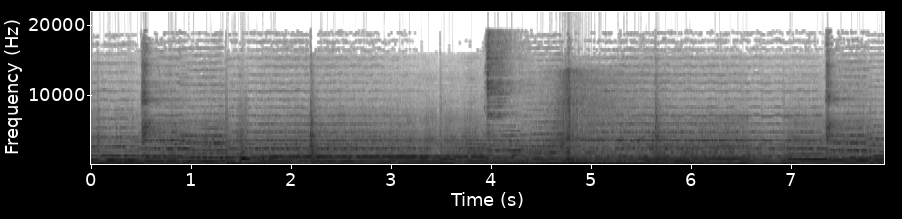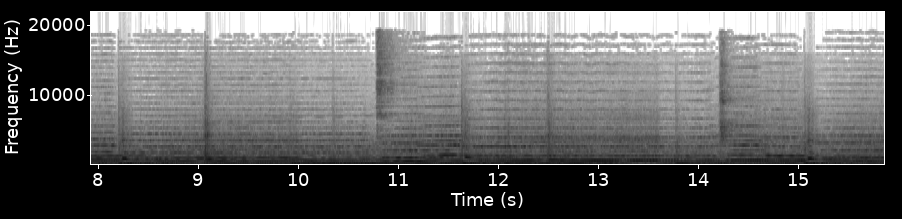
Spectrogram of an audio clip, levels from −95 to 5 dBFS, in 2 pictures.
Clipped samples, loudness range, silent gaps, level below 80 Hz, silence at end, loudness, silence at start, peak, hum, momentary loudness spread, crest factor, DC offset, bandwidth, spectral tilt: 0.6%; 1 LU; none; -16 dBFS; 0 s; -9 LUFS; 0 s; 0 dBFS; none; 3 LU; 8 dB; under 0.1%; 19.5 kHz; -5.5 dB/octave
